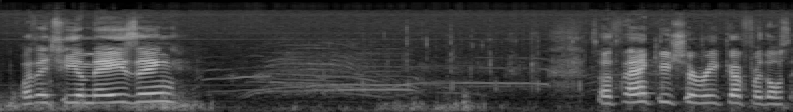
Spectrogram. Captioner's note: crowd cheers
